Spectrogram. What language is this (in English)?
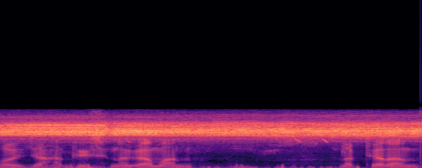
Santali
